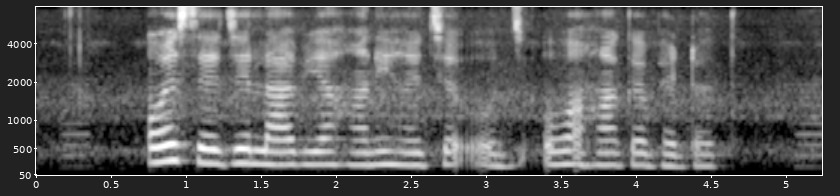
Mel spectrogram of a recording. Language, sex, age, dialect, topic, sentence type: Maithili, female, 18-24, Eastern / Thethi, banking, statement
